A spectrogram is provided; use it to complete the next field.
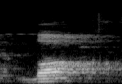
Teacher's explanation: طيب، أخذنا أيضا الضاد المتحركة. إذا قلت ضاء فإن الهواء يخرج من يمين اللسان، من يسارها، ومن أمامها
